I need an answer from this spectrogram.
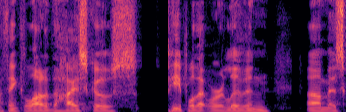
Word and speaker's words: Hyksos: Hyksos.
